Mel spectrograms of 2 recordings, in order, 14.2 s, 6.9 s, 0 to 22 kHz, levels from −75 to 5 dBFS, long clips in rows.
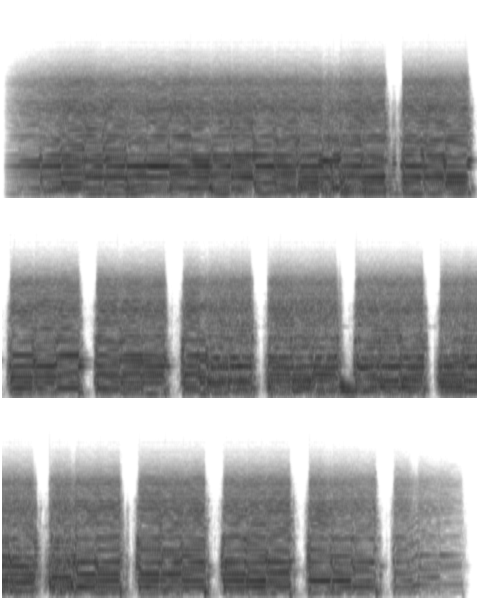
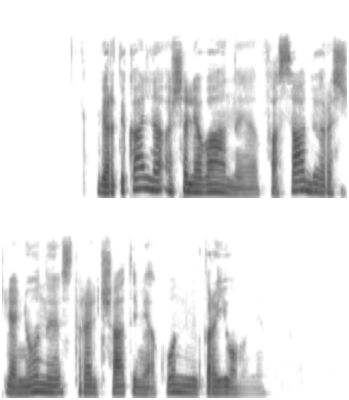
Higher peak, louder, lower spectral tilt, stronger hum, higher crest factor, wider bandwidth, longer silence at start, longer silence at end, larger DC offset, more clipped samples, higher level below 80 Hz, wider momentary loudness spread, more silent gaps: about the same, -4 dBFS vs -2 dBFS; first, -12 LUFS vs -23 LUFS; about the same, -5.5 dB/octave vs -4.5 dB/octave; neither; second, 8 dB vs 22 dB; second, 9.8 kHz vs 11 kHz; second, 0.05 s vs 0.95 s; second, 0.15 s vs 1 s; neither; neither; first, -42 dBFS vs -62 dBFS; second, 3 LU vs 7 LU; neither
